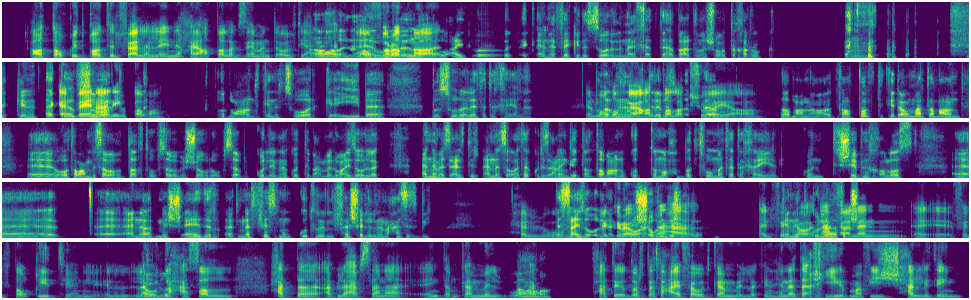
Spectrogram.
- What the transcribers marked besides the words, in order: laugh; tsk; background speech
- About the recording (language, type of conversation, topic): Arabic, podcast, إزاي بتعرف إن الفشل ممكن يبقى فرصة مش نهاية؟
